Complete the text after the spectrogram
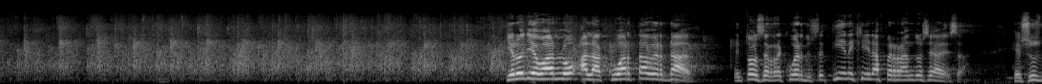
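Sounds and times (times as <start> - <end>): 
crowd applause: 0.0 - 6.7
speech: 5.0 - 10.4.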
